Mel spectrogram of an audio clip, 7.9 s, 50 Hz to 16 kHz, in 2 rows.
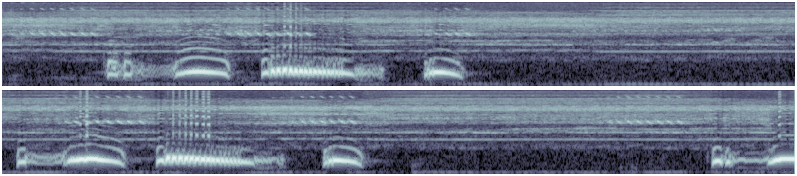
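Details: Spotted dove, recorded for luring rivals: loud cooing phrases near 600-700, each a short rising-falling coo, a longer drawn coo, then a brief final note, repeated about every three and a half seconds; faint high insect hum behind.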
